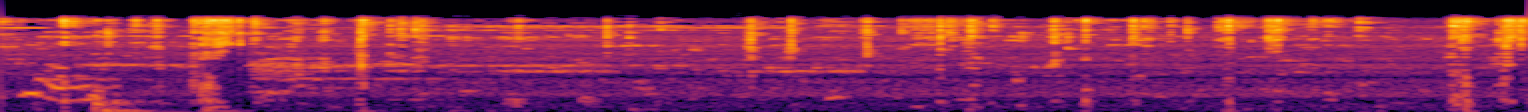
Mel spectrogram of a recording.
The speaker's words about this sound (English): I'm going to take you out of handcuffs and I'm going to take your hoodie off, okay?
